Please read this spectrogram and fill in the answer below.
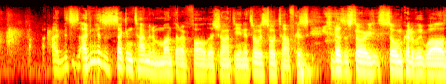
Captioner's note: applause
